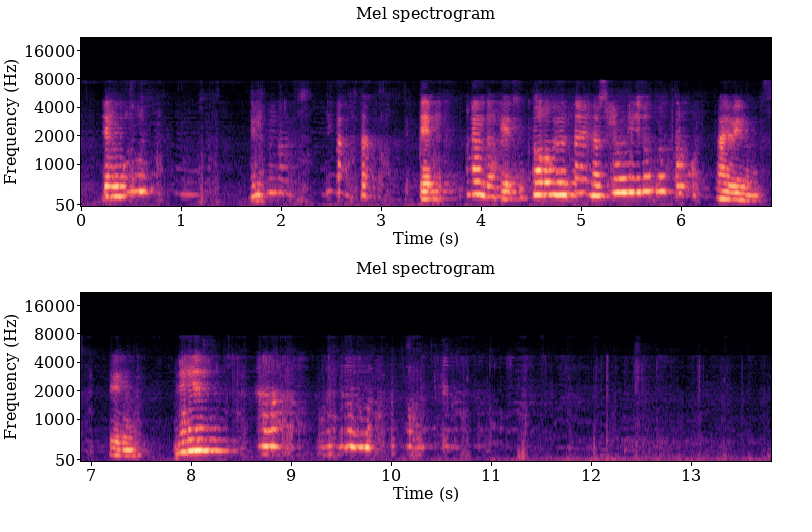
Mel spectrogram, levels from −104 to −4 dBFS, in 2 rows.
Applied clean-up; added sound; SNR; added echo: neural mask model DeepFilterNet 3.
